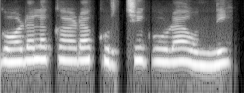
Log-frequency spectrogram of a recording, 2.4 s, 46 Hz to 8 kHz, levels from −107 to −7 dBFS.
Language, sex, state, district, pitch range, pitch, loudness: Telugu, female, Telangana, Mahabubabad, 255-280 Hz, 265 Hz, -14 LUFS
